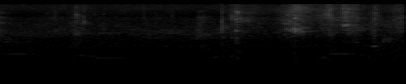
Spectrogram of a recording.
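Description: Near silence: room tone, with a few faint soft ticks in the second half.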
